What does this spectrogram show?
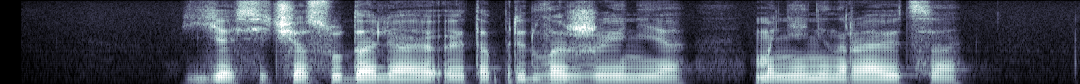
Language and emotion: Russian, angry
